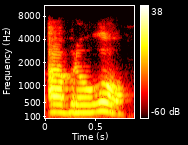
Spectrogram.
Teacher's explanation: La B es una oclusiva. La R es una vibrante, oclusiva, vibrante, y luego una oclusiva. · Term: oclusiva, vibrante, oclusiva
